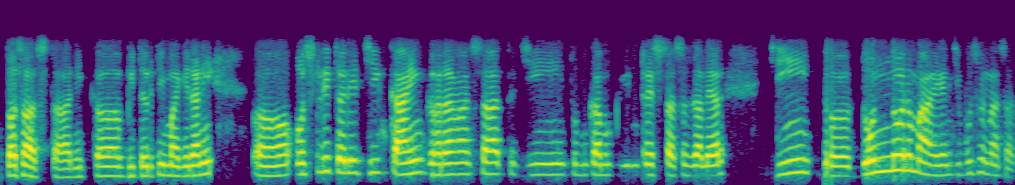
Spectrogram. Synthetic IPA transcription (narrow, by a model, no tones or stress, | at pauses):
t̪əsaːst̪aːñikəbʱit̪əɾt̪iːmaɡiɾaɽ̃i | əslit̪əɾed͡ʑĩkãĩɡʱəɾãːsat̪d͡ʑĩt̪umkaməɡiɳʈɾesʈəsəd͡zʱaljaɾ | d͡ʑĩd̪ond̪onmaɭjãɲt͡ɕĩbusunasat̪̚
